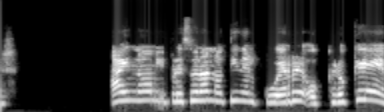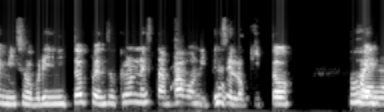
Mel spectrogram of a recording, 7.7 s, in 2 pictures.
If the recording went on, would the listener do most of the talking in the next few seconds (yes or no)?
no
